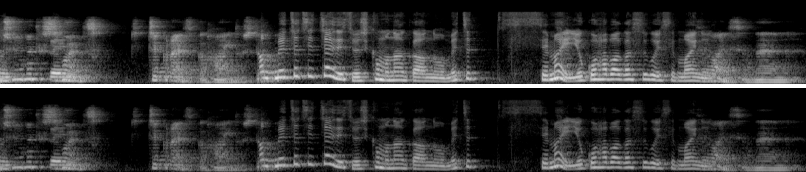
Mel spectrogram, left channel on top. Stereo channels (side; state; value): right; quieter; 9.5 dB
